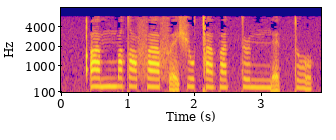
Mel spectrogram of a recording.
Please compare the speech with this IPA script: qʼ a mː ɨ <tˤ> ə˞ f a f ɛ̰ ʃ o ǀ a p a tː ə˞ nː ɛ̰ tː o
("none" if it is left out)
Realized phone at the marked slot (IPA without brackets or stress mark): tˤ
